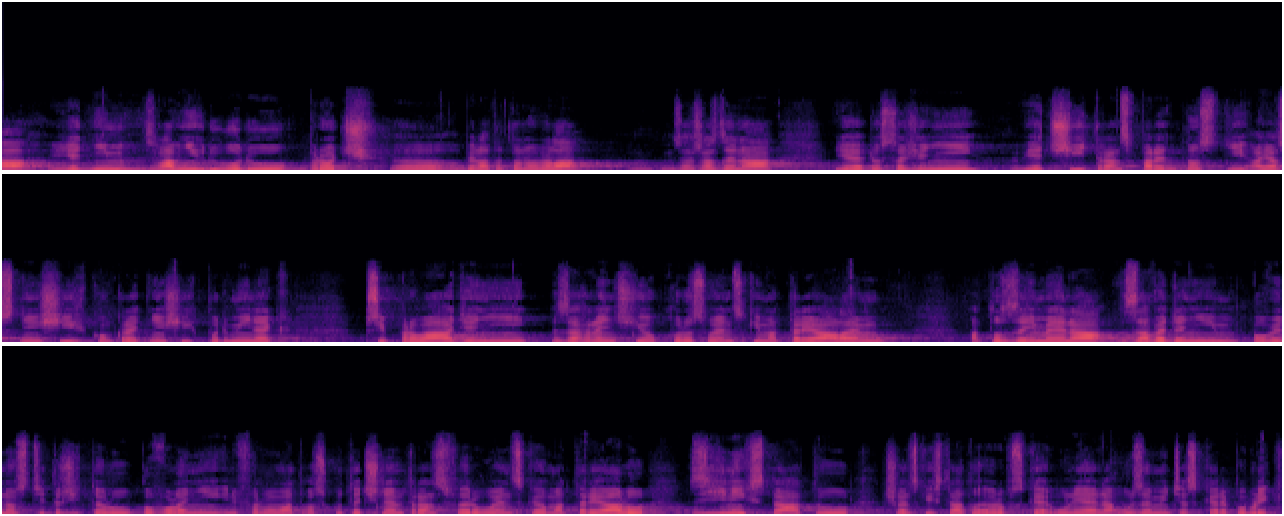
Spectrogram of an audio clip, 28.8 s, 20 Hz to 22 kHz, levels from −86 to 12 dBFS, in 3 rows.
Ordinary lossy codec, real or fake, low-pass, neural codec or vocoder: AAC, 48 kbps; real; 10.8 kHz; none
